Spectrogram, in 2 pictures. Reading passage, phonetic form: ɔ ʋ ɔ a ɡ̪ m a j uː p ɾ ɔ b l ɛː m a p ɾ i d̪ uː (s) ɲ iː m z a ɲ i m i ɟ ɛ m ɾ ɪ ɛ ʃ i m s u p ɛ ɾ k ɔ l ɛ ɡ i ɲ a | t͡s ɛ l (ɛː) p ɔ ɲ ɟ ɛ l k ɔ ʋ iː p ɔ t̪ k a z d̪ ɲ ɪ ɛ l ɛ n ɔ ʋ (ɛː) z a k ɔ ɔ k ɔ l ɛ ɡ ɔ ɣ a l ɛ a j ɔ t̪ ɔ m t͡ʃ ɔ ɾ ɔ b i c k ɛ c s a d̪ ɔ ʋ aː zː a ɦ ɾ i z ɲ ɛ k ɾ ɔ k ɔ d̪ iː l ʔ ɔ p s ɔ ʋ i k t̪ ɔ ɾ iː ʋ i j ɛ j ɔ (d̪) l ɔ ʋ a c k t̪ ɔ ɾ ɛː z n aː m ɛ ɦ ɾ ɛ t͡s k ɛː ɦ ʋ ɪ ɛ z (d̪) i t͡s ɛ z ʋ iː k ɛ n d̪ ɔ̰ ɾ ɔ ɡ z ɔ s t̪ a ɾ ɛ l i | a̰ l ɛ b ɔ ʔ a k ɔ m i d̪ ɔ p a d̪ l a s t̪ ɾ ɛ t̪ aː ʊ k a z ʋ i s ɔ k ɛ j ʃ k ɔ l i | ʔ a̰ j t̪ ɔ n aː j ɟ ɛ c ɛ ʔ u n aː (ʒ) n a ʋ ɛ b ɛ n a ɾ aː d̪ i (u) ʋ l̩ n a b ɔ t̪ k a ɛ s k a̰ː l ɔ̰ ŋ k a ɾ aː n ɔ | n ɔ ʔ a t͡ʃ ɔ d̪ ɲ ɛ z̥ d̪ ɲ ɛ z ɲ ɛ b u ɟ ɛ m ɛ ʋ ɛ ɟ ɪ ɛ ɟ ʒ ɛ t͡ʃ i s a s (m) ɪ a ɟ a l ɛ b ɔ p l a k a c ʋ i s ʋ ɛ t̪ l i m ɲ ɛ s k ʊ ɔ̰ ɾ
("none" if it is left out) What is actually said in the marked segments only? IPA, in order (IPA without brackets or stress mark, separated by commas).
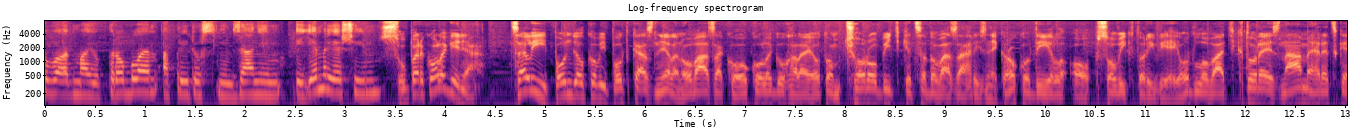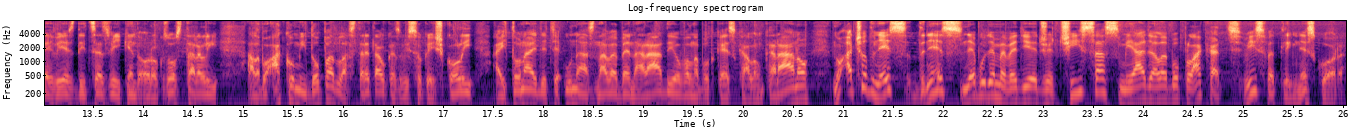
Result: s, iː, aː, d̪, d̪, z, ɔ, m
